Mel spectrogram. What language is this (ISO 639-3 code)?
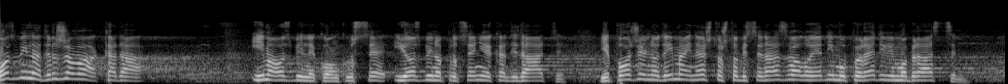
srp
